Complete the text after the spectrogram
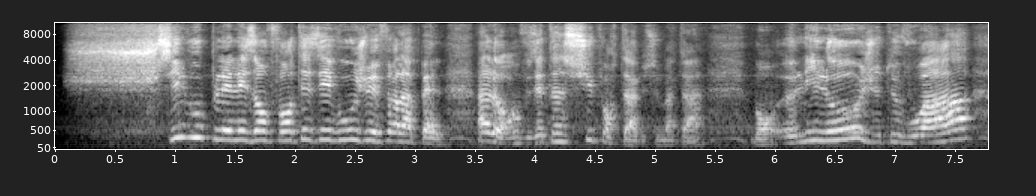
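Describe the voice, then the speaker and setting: A man's voice: sits high, big pitch swings, normal speed, fairly bright tone, distant mic, slight background noise, pitched above the performer's own voice, heavily acted. A man voicing a strict, exasperated female schoolteacher who scolds her pupils.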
